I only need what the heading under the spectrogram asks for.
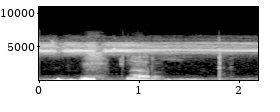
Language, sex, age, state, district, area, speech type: Santali, male, 30-45, Jharkhand, Seraikela Kharsawan, rural, spontaneous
